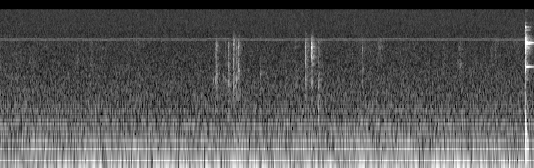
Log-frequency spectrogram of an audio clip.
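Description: Quiet room with a faint steady high whine; a few light clicks of painting gear against the watercolour paint set about three and four and a half seconds in, then a sharp clink with a brief ring near the end.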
